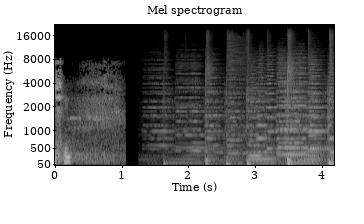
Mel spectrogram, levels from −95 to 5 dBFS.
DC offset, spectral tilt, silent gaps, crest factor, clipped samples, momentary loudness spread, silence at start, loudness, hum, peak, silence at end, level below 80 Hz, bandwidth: under 0.1%; -4 dB/octave; 1.06-1.25 s; 22 dB; under 0.1%; 16 LU; 0 s; -38 LUFS; none; -16 dBFS; 0 s; -50 dBFS; over 20 kHz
